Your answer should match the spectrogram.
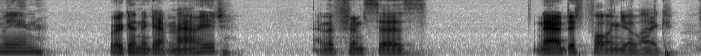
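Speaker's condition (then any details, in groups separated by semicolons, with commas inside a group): Cerebral palsy; oxygen deprivation at birth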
